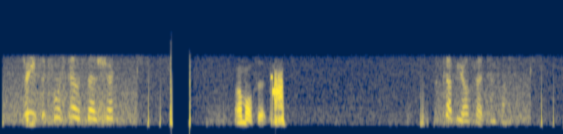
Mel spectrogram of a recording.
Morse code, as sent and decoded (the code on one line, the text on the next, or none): none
